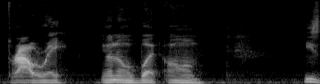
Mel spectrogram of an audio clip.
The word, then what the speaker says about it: Traoré: However, this guy Ibrahim Tr just sorry for for mispronouncing his last name is Trare, you know, but um he's done so much for his country in a short time.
